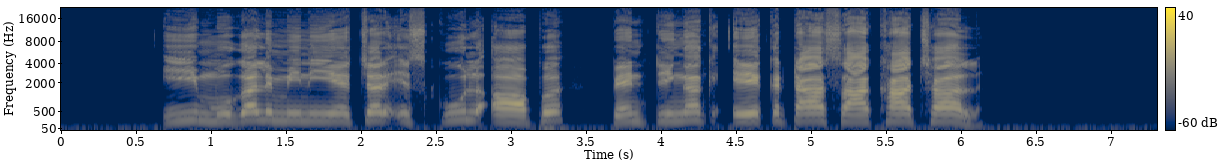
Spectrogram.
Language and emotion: Maithili, neutral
